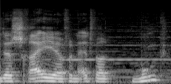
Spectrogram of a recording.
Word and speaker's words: Munch: Schrei hier von ETW Munk Munch Munk ich glaube Munk wird ausgesprochen ne so noch ein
